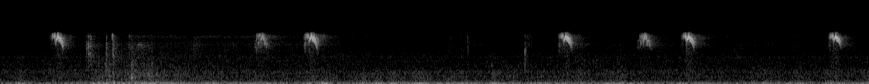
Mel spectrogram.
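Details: At a Houston-area Gulf Coast bird feeder, 27 July 2021, parakeets give brief high-pitched chirps, single or in quick pairs, separated by pauses of one to two seconds against a quiet backdrop.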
